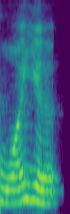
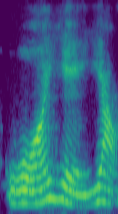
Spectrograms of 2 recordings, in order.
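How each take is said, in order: First: Wo ye with ye read like the Indonesian e in bebek; wrong reading of ye. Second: Wo ye yao said slowly, ye as a clear "yeh"; correct Mandarin ye. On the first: Teacher demonstrates the wrong ye students use, slightly louder. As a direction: show the mistake students make. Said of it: "Jadi bukan". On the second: Teacher models the correct ye for Indonesian students, slow and clear. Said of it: "Jadi kita baca Y". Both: Shown as a demonstration.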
